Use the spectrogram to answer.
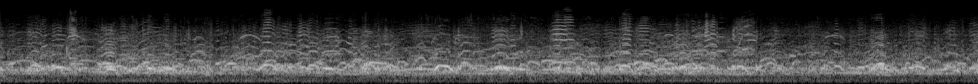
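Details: Wintering swans, among 905 counted at the Motono rice fields of Inzai, Chiba, Japan, December 2014, calling in flight; a continuous chorus of loud, nasal, overlapping honks from many birds throughout.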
